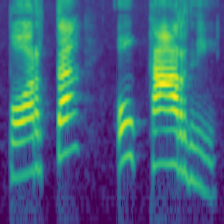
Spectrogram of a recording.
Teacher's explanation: uma inovação do português brasileiro é o r caipira às vezes tão intenso que parece valer por dois ou três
